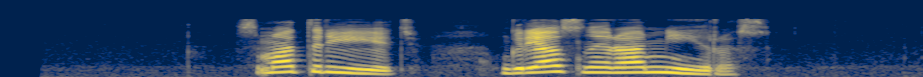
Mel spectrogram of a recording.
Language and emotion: Russian, neutral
